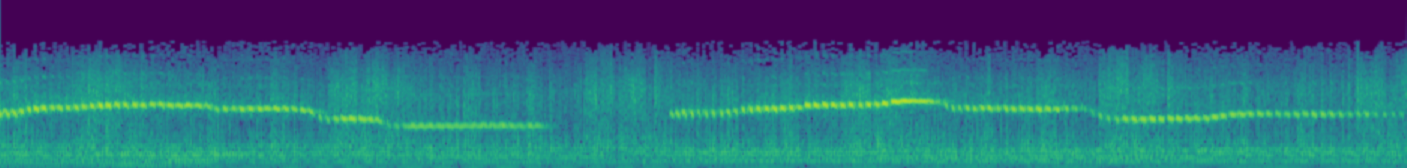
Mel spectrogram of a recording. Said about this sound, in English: As though echoing the doctor's pronouncement of impending doom, the strange glowing bird perched on top of the mast whistles mournfully.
